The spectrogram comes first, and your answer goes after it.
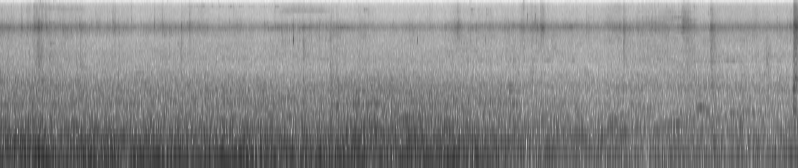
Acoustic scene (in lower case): bus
